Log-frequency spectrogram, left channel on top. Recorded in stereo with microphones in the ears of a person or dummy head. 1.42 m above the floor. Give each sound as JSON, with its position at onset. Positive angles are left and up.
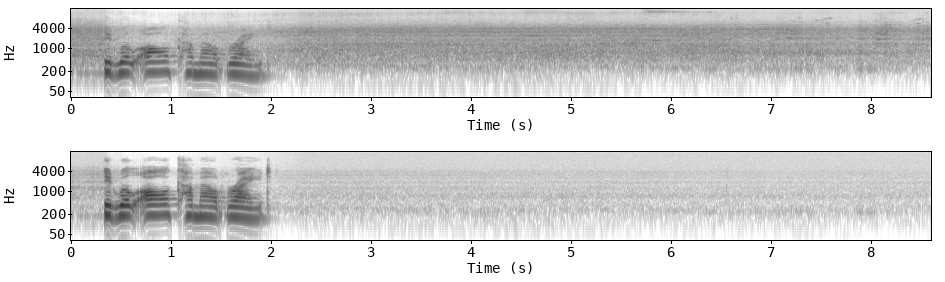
{"t": 0.3, "sound": "a woman speaking", "side_deg": -40, "distance_m": 0.7}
